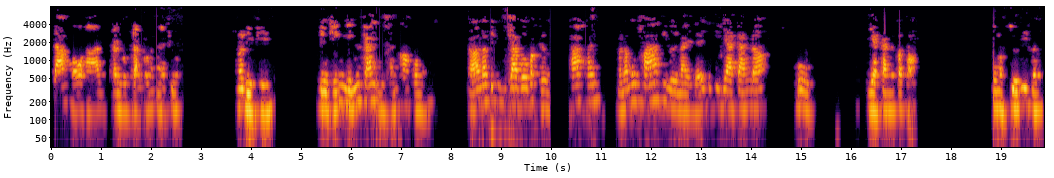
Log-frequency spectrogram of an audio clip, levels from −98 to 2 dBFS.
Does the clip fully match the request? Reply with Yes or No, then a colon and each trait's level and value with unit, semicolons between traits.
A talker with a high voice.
No: medium, 145 Hz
